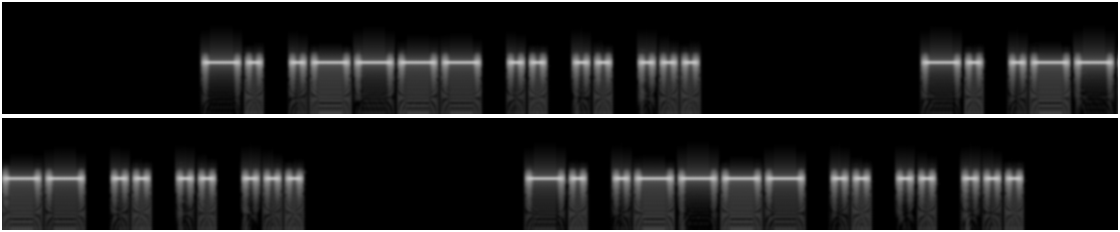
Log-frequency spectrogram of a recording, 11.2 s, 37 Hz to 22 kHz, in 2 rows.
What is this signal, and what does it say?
Morse code, heard as a keyed tone, about 22 wpm, 700 Hz. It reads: N1IIS N1IIS N1IIS
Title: USA Call Signs - 5 Characters - Repeated 3x - 22wpm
